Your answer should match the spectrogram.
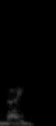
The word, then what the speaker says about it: knife: Yeah, I said knife. – So Charlie gave the word knife. – Oh, that's a good one, starting with a silent K, excellent.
